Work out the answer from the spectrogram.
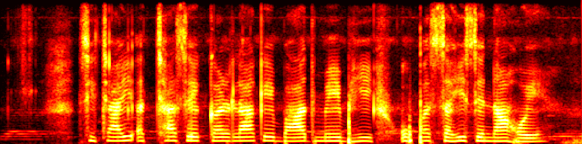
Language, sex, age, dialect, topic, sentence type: Magahi, female, 25-30, Northeastern/Surjapuri, agriculture, question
